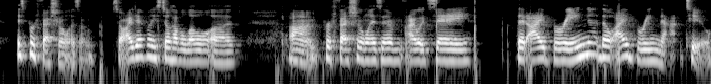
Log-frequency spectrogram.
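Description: A normal speaking voice from a woman with an American accent, fairly low in pitch, with ordinary pitch variation at a moderate pace. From Texas. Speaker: model and author, former event planner. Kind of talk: casual interview chat.

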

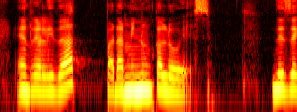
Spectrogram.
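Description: Music plays in the background as a woman speaks at a moderate pace. Her pitch is fairly high. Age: 20s. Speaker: poet. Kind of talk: casual chat. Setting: cultural venue.

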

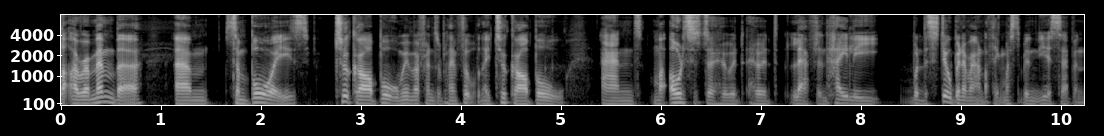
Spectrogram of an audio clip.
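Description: A man with a southern English accent speaks at a fairly quick pace and a fairly low pitch. The recording is very clean, with a silent background. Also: ordinary pitch variation. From south-east England, Slough. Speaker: comedian. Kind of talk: casual chat.

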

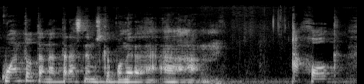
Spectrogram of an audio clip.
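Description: A man's mid-range voice is heard against clearly audible background noise. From Mexico City. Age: 40s. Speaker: visual effects artist. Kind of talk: interview.

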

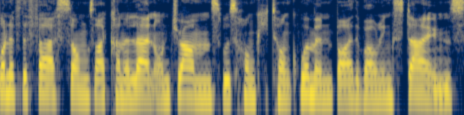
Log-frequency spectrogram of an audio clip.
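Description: In a very clean recording with a silent background, a woman talks with a southern English accent. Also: dry, close sound with no echo. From Isle of Wight, southern England. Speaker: studio booking manager. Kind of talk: interview. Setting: recording studio.

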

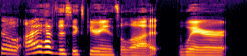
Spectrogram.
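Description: This woman has a normal speaking voice at medium pitch, with lively intonation. The recording is very clean, with a silent background. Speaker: guest friend of hosts. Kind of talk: casual chat.

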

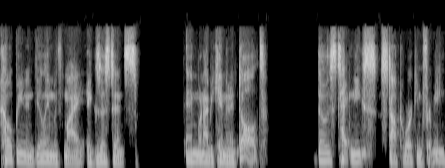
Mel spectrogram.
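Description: A somewhat breathy man speaks at a fairly quick pace with an American accent and very even loudness. The sound is dry and close, with no echo. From rural Arkansas, US South. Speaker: author and mindset coach. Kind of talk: casual interview chat. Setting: podcast interview.

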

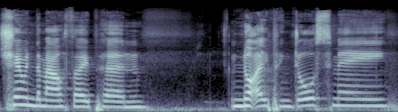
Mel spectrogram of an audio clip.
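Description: Speaking fairly slowly, a woman uses a fairly high pitch, a fairly bright tone and fairly even intonation.

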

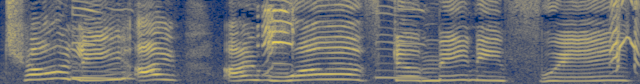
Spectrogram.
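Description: A put-on character voice, extremely high in pitch, talks at a very slow pace over loud background noise. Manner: cute, chirpy.

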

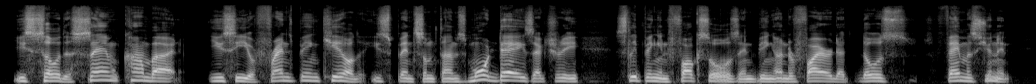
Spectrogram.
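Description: In a French accent, a man talks at a moderate pace with fairly high pitch and ordinary pitch variation, captured as a very clean recording with a silent background and a dry, close sound with no echo. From France. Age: 30s. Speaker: veteran oral historian. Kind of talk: casual interview.

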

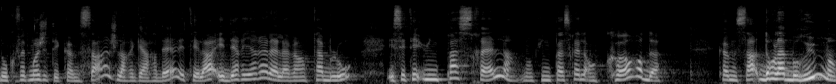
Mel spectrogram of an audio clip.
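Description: A woman with fairly high pitch and a dark, mellow tone speaks at a very fast pace with lively intonation. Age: 40s. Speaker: psychotherapist and yoga teacher, former magazine editor. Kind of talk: personal testimony.

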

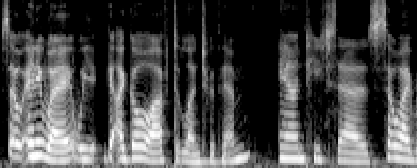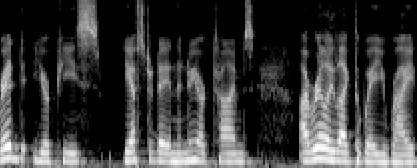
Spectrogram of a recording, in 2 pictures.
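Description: An ordinary speaking voice from a woman with an American accent, fairly low in pitch, at a moderate pace with ordinary pitch variation, on a very clean recording with a silent background. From Boston, US. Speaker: wine writer and author. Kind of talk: casual interview chat.

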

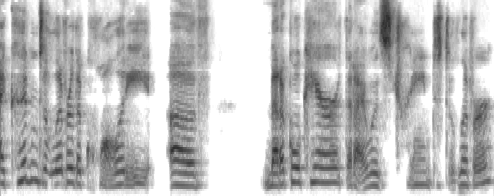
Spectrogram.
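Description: A woman's medium-pitched voice with vocal fry and lively intonation. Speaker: physician and author. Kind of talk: interview. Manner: fast, animated.

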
